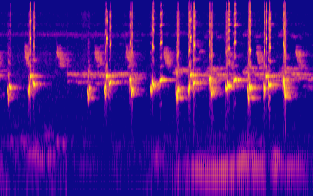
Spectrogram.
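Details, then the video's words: Trucukan, the yellow-vented bulbul, giving lively long 'ropel' song used to coax quiet birds into singing: after a pause, accelerating series of sharp chirps, each with a high click then a falling slur, packed tighter toward the end. "KICAU TRUCUKAN GACOR ROPEL PANJANG"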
